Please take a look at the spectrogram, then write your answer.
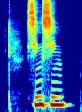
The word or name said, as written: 星星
